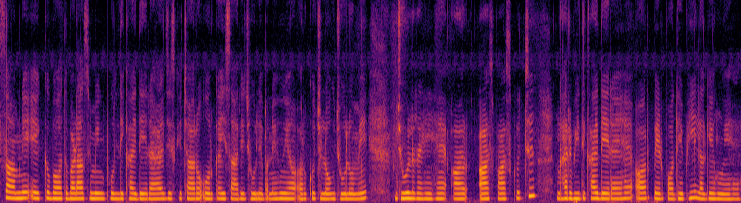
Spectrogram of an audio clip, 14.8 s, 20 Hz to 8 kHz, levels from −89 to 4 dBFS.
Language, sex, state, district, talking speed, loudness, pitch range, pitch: Hindi, female, Jharkhand, Jamtara, 170 wpm, -19 LUFS, 205-215 Hz, 210 Hz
